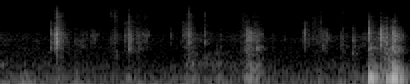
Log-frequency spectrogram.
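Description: Small clicks and rustles from a hot glue gun and a strip of glitter craft foam being handled while glue is laid on. There are about half a dozen scattered ticks, then a brief louder sound near the end.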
